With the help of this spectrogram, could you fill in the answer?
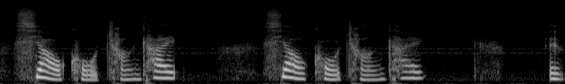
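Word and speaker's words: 笑口常開: So this whole thing reads Siu Hao Sung Hoi. Siu Hao Sung Hoi. In Mandarin, it's pronounced Xiao Kou Chang Kai.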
